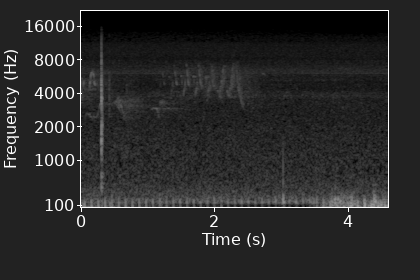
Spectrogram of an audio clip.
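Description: Birds chirping and singing in short phrases over a low, uneven rumble, with one sharp click about a third of a second in.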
